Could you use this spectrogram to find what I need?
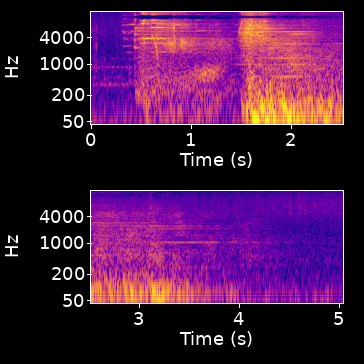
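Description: A bright game chime rings out and shimmers away.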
